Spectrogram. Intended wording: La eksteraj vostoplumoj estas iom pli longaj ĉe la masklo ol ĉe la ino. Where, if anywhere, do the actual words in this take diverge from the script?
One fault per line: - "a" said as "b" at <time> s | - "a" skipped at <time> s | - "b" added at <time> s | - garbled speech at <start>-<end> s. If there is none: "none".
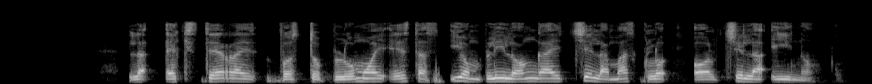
none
